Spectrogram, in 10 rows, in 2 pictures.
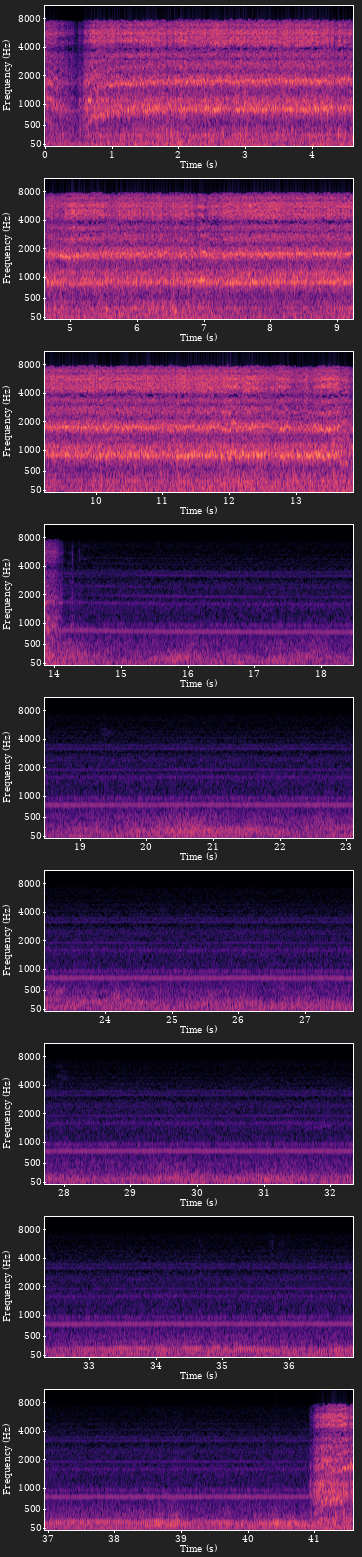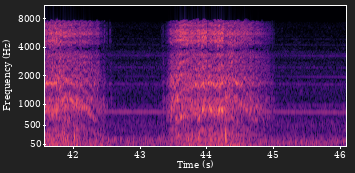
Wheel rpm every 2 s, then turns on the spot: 110, 230, 240, 230, 230, 230, 200, 10, 0, 0, 0, 0, 0, 0, 0, 0, 0, 0, 0, 0, 60, 50, 50.
none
